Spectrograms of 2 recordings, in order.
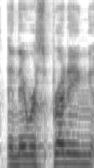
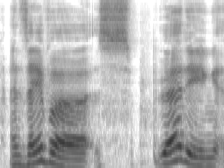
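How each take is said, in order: First: Said in the usual way. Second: Mock German accent on spreading; "spreading" said as "sppɛdɪng" in a German accent. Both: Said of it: "stop doing my German accent".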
